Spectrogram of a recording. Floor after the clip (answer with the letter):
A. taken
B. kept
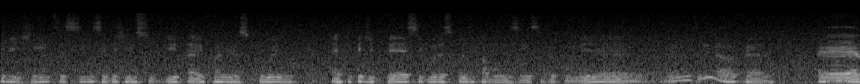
A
